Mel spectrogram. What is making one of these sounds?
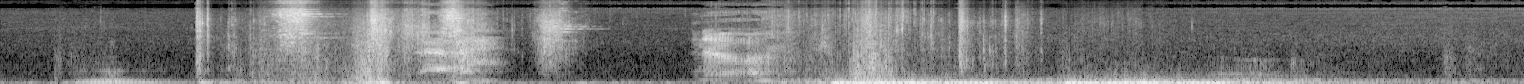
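Knife slices and tears wetly through an animal carcass.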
